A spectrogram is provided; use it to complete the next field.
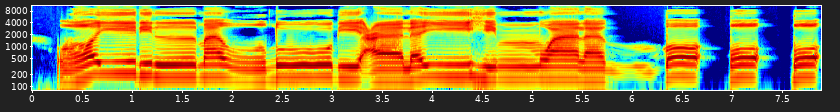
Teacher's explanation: huruf yang tebal itu akan terdengar vokalnya vokal O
